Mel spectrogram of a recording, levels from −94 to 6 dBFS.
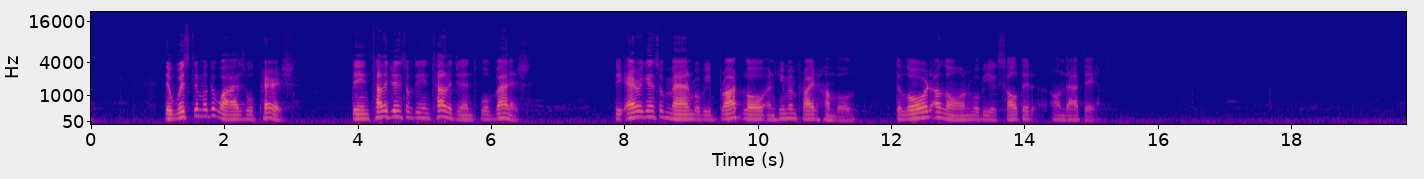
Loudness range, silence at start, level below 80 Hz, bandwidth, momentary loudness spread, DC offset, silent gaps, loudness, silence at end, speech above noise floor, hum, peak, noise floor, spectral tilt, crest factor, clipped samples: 12 LU; 1.15 s; -76 dBFS; 13.5 kHz; 17 LU; under 0.1%; none; -39 LUFS; 4.6 s; 39 dB; none; -16 dBFS; -78 dBFS; -7 dB/octave; 24 dB; under 0.1%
